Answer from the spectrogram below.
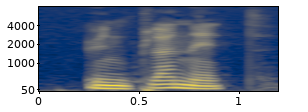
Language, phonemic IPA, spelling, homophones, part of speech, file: French, /pla.nɛt/, planète, planètes, noun, Fr-planète.ogg
- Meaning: planet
